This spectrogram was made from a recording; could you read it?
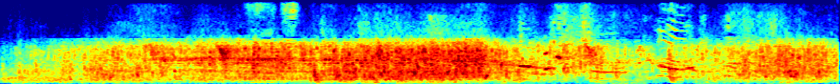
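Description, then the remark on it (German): A large wave rushes and churns loudly, a steady roar of surging water that lifts a small rowboat over a rock toward stone steps at a tower, in wind and spray. It is sustained for several seconds with no voices. “Wir warten auf eine große Welle und lassen uns dann von ihr über den Felsen tragen.”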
